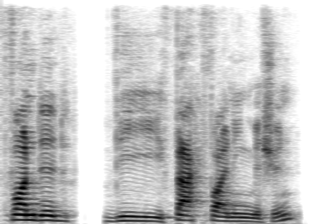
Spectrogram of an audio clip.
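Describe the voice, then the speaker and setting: A man's voice: a little high, slow, fairly bright tone. A man co-hosting a casual podcast, explaining topics in a chatty way and laughing easily. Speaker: podcast co-host.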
